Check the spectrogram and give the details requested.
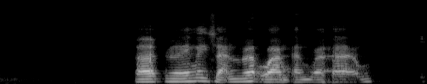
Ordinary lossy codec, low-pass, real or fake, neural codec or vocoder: none; none; fake; codec, 24 kHz, 0.9 kbps, WavTokenizer, medium music audio release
